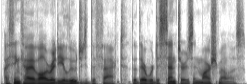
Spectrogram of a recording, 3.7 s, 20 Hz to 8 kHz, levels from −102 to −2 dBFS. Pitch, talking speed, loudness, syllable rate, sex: 110 Hz, 240 wpm, -18 LUFS, 7.1 syllables/s, male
